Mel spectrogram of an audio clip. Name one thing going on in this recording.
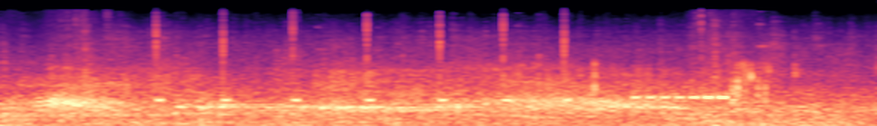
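A handheld radio beeps in short, evenly spaced pips.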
